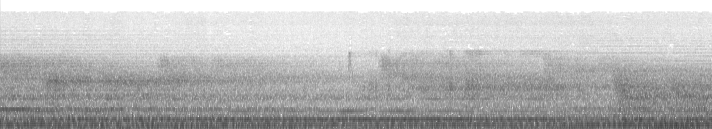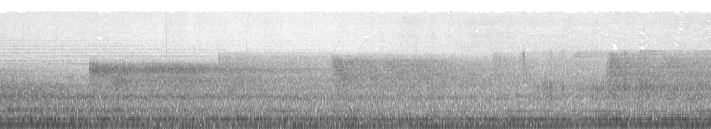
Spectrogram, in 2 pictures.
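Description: Dark ambient music: a steady, loud low drone and rumble with sustained deep tones and no beat.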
